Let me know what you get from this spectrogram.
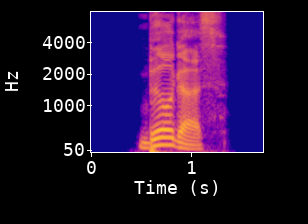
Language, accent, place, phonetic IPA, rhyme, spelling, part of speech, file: German, Germany, Berlin, [ˈbʏʁɡɐs], -ʏʁɡɐs, Bürgers, noun, De-Bürgers.ogg
- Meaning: genitive singular of Bürger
